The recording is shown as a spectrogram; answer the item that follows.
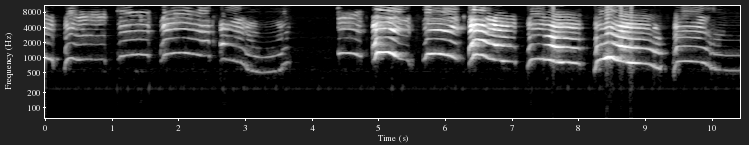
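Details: Corgi puppy left alone at home while its owners are at work, giving a series of tonal, harmonic whining howls, each about half a second long, arching or falling in pitch, repeated roughly every second with a short pause midway.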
